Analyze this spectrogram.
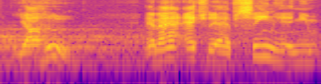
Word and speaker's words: Yahu: Uh Yahoo would give you the sound. Um these three letters here the ye the yod yad and the he and the ua would give you yahoo and uh even Benjamin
